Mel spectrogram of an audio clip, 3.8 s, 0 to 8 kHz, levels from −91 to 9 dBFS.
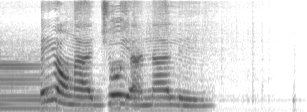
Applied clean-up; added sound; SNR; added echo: neural mask model RNNoise.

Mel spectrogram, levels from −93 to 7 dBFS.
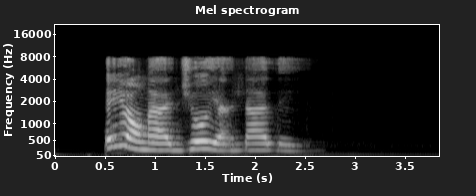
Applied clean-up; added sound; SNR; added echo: neural mask model DeepFilterNet 3.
